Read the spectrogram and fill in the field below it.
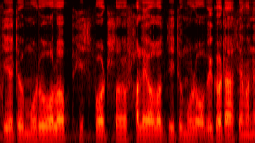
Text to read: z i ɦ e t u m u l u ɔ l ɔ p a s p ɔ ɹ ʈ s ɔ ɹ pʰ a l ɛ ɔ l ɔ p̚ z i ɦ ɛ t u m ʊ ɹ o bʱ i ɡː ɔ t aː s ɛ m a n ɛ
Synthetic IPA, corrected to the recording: z i ɦ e t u m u ɹ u ɔ l ɔ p i s p ɔ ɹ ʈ s ɔ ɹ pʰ a l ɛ ɔ l ɔ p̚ z i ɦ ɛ t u m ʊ ɹ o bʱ i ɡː ɔ t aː s ɛ m a n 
